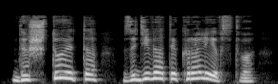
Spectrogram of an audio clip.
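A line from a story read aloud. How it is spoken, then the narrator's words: Irritated exclamation. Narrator (Russian): с раздражением воскликнула Мэри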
